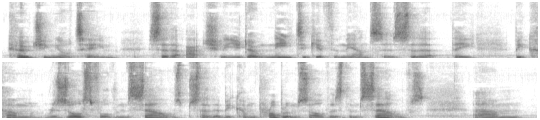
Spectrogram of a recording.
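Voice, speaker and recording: A man speaking as a leadership coach in an animated, ranting motivational monologue, acting out quotes in lively voices. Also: low-pitched, a little slow, slightly rough.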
